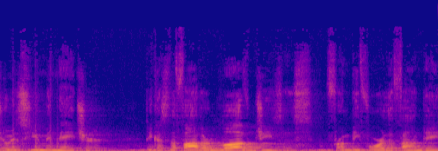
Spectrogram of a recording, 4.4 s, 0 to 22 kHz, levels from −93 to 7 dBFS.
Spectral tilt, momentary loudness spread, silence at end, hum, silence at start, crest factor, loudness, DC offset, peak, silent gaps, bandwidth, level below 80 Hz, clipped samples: -6 dB/octave; 19 LU; 0 s; none; 0 s; 20 dB; -29 LUFS; under 0.1%; -10 dBFS; none; 17.5 kHz; -60 dBFS; under 0.1%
